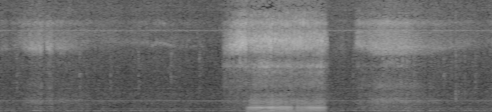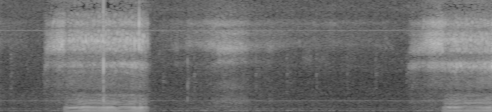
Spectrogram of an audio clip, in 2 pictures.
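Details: A BT dog snoring heavily: loud rumbling snores on each in-breath, about every five seconds, with quieter breathing between, in a small room.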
